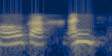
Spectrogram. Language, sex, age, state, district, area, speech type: Marathi, female, 18-30, Maharashtra, Akola, rural, conversation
